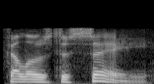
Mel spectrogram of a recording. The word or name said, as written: felos-de-se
